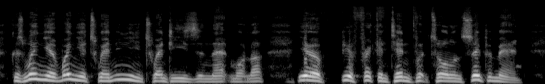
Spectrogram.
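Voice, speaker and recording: In a very clean recording with a silent background and a dry, close sound with no echo, a man with an Australian accent speaks at a fairly quick pace, his fairly high pitch and dark, mellow tone carried by lively intonation. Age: 60s. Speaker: musician and biker, live stream guest. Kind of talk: casual live-stream interview. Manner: halting, many fillers and restarts.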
